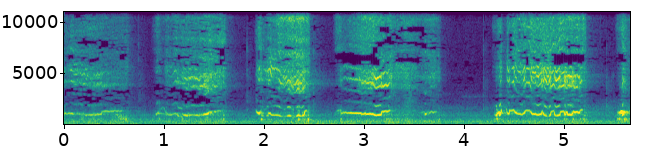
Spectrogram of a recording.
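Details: Crying dog: drawn-out, quavering high whines, several in a row, the last one wobbling up and down before a sharp short yelp at the end.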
